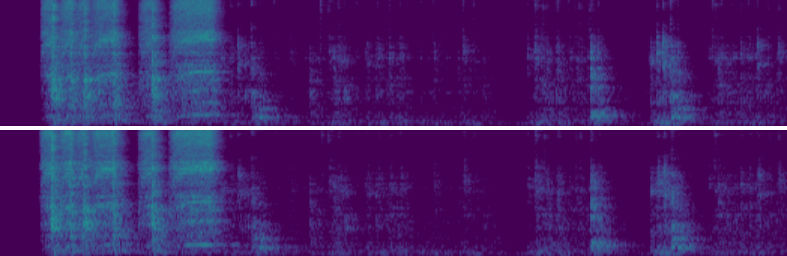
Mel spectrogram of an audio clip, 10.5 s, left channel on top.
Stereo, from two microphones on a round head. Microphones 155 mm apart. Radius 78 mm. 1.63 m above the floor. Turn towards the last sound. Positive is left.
turn(degrees=75)  # may be behind; listen again after turning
